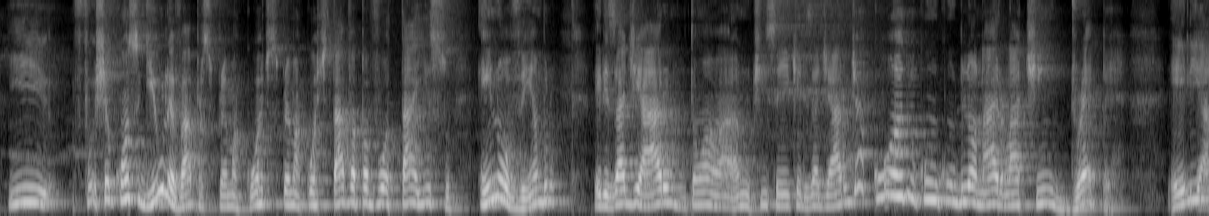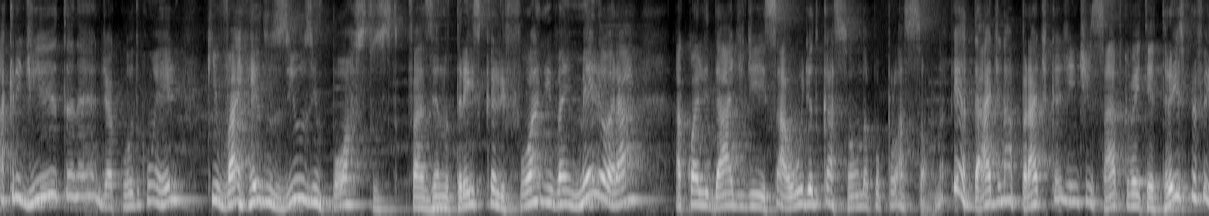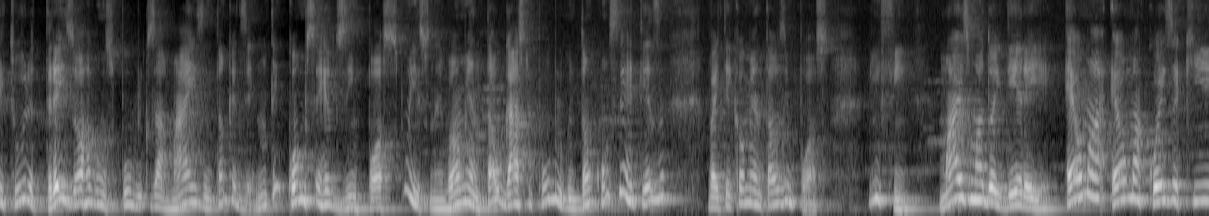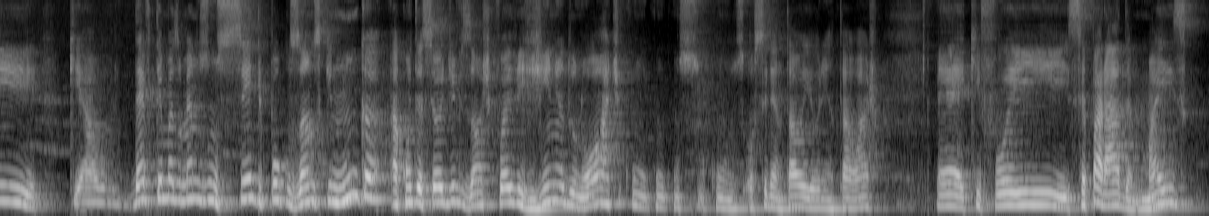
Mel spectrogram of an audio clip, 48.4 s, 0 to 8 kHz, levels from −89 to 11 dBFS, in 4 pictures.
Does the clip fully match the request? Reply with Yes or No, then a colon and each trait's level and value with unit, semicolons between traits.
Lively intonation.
Yes: wide, 5.7 semitones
